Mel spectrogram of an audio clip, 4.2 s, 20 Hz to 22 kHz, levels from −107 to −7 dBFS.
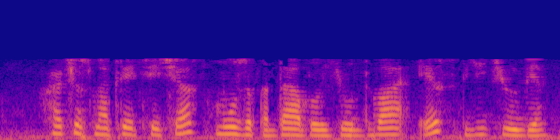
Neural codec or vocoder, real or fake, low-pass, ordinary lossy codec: codec, 16 kHz, 8 kbps, FunCodec, trained on LibriTTS, 25 frames a second; fake; 7.2 kHz; AAC, 16 kbps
